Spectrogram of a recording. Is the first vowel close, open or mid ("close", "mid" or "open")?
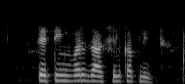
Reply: mid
